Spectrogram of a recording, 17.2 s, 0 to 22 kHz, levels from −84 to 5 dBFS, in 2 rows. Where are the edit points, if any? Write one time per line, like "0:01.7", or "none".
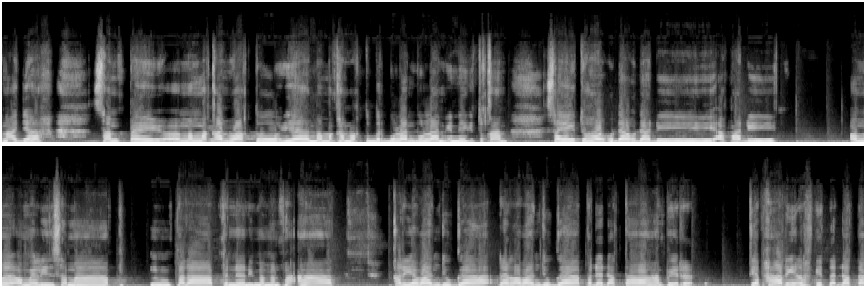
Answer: none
